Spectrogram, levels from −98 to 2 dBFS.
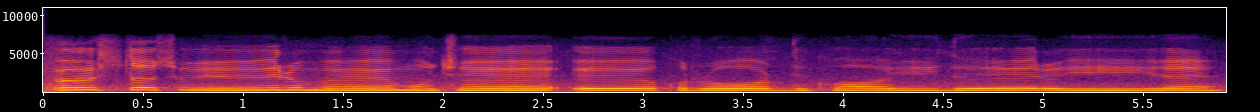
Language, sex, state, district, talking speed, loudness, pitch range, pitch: Hindi, female, Madhya Pradesh, Katni, 100 wpm, -13 LUFS, 240-265 Hz, 250 Hz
